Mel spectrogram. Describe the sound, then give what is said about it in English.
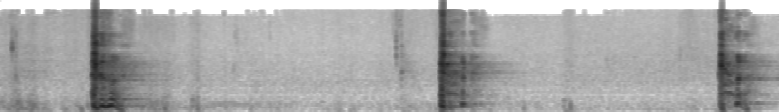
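Three loud, harsh coughs spaced a few seconds apart, each a sharp burst with a brief rasping tail, separated by near silence with faint low rumbling. “So it's not one continual cough. It is coughing at intervals.”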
